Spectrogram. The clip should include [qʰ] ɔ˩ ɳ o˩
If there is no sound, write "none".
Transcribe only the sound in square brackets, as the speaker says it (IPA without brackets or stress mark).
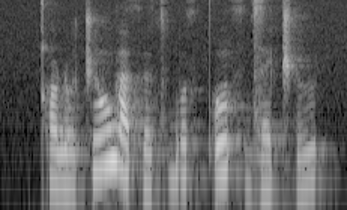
qʰ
